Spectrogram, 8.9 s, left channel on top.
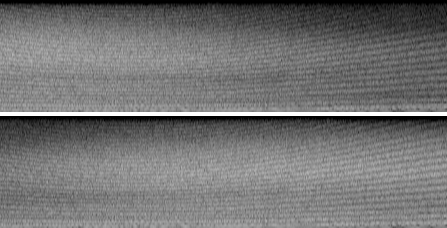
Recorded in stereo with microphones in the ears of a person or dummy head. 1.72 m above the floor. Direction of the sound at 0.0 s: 40° left (ahead or behind).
